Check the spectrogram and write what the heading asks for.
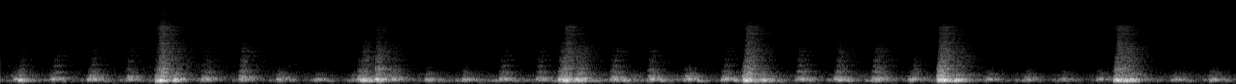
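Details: Fetal heartbeat at 34 weeks of pregnancy on a non-stress test monitor: rapid, steady whooshing heartbeat with stronger, sharper thumps every couple of seconds, possibly fetal hiccups or movement.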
